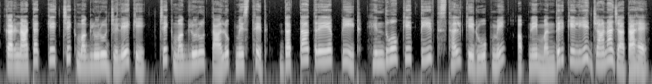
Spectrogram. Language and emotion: Hindi, neutral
